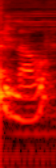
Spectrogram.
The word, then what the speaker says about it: pilau: So Eva, I know you mentioned we're going to make, I can't pronounce the name. Please, can you help me out? Yeah, pilau.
